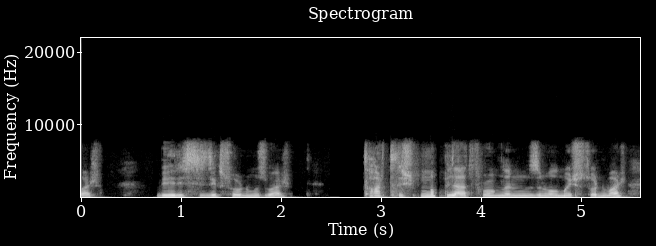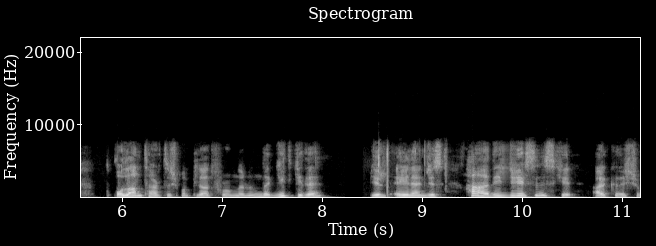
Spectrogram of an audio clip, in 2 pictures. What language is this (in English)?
Turkish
